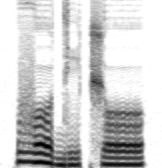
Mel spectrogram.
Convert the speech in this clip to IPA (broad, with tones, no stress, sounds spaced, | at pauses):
v o˦˨ d i˨ t͡ʃ oː˧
